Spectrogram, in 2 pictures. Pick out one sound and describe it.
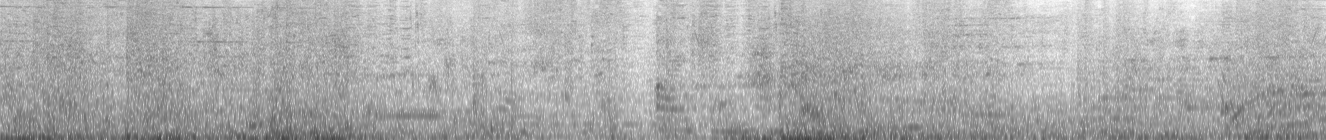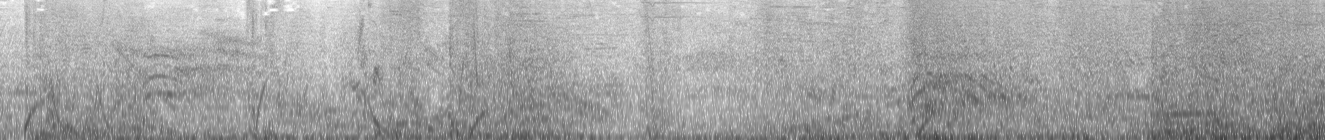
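Game spell effects whoosh and zap during a fight.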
